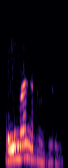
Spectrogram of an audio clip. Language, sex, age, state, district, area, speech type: Kannada, male, 18-30, Karnataka, Davanagere, rural, conversation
